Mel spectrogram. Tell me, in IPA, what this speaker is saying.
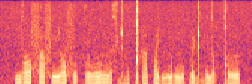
j ɔ f ɑ f ɲ ɔ f u k u l u ŋ ʌ x ɖʱ ə ǃʰ ɑ p ɑ j ŋ͡m ə ŋ͡m ʊ p ə ɖʱ u j ɔ ǃ ʊ

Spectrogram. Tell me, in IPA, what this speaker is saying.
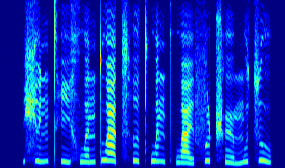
ɕ y˧˥ n t̪ʰ i˨˩ x w ə˧˥ n t̪ w ä˥˧ t͡sʰ ɹ̩˥˧ t̪ʰ w ə˥˩ n pʰ w a˨˩ ɪ̯ f u˥ ʈ͡ʂʰ ɻ̩˨˩ m u˥˧ t͡s u˥˩

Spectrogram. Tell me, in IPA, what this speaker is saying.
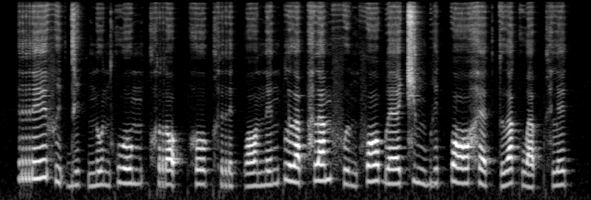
r eː˥˩ f i˨˩ ʔ d iː˨˩ k̚ n u˩˦ n k w o˧ m kʰ r ɔ˨˩ ʔ pʰ oː˧ kʰ r e˨˩ k̚ w ɔː˧ n e˦˥ n p l ɯ˧ a̯ pʰ l a˥˩ m f ɯ˩˦ ŋ f ɔː˥˩ b ɛː˦˥ t͡ɕ ɯ˧ ŋ b i˦˥ t̚ p ɔː˦˥ h ɛː˨˩ k̚ t ɯ˥˩ a̯ k w a˨˩ p̚ kʰ l e˦˥ k̚

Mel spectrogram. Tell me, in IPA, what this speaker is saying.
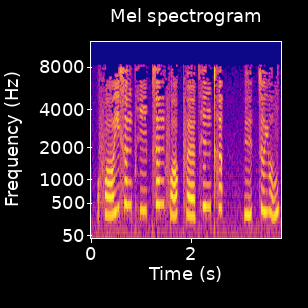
f ɔː˨˥ j s ɐ˥ ŋ pʰ iː˧ p̚ s ɐ˥ n f ɔː˨˥ p̚ f œː˨ t̪ʰ ɪ˥ ŋ kʰ ɐ˥ p̚ | yː˨˥ k̚ s ɵ˧ ɥ o˨˥ w

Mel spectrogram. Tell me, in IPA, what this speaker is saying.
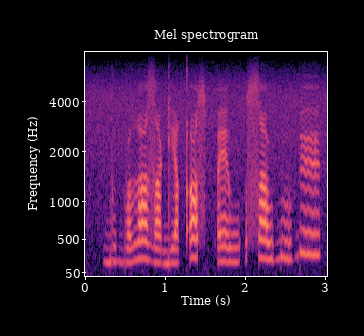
ɡ u˩ b ʊ˩ ðˤ ɛ˧ zˤ e˩ ɡ e˩ qʼ ɒ˥ sˤ pʼ ɛ˧ w | sˤ e˧ w ɠ u˧ ɠ ø˥

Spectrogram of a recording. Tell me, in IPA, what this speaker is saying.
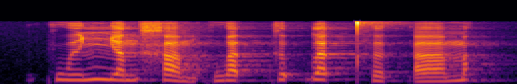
k w ɨ˨˦ ɲ a˨˦ n x a˧˩ m k w a˦˥ t̚ k ə˦˥ p̚ l a˦˥ t̚ t̪ʰ əː˨˩ k̚ ʔ a˨˦ m

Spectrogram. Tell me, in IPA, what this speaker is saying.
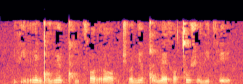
fʲ ḛ˦˨ r ẽ˦˨ ɡ͡ǃ ɤ˨ vʲ ɔ̃˦˨ ǃʰ i˨ t͡sʰ ɔ˦˨ r ɔ˦˨ | t͡ʃʰ ɤ˨ mʲ ɔ˦˨ ǃ o̰˨ m ɛ˨ x ɔ˨ ǀ u˦˨ ʃ o̰˨ vʲ ɛ˨ t͡sʰ ḛ˦˨

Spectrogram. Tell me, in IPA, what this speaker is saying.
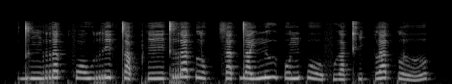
d ɯ˧ ŋ r a˥˩ t̚ f ɔː˧ w r e˥˩ ʔ t a˨˩ p̚ k eː˧ t r a˥˩ t̚ l o˨˩ k̚ s a˦˥ t̚ d a˦˥ j n ɯː˥˩ ʔ o˦˥ n p oː˨˩ f ɯ˧ a̯ kʰ i˨˩ t̚ p l a˥˩ t̚ p l ɤː˩˦

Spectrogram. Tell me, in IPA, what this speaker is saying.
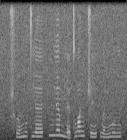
ʈ͡ʂʰ ɤ˨˦ m u˦ t̪ j ɛ˦ | m j ɛ˦ m j ɛ̰˨˩ t̪ w ɑ˦ ŋ ʈ͡ʂ e˨˦ ɪ̯ f w ə˨˦ n m ʊ˦ ŋ

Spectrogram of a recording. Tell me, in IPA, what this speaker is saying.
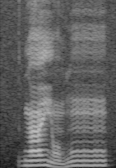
ɡ æ̃ː˥ j õ˩ b ũː˥

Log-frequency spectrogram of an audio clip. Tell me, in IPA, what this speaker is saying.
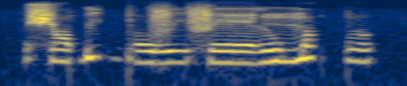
ʃ ɔ˨ ɓ i˦ ɡ͡b o˨ v i˨ f eː˨ l ũ˨ m ɔ˦ k͡p ʊ˦

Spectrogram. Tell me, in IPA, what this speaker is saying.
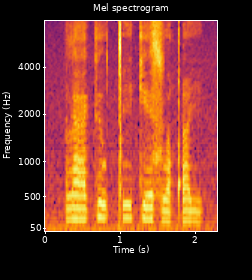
l æ˧ kʲ u˥˧ ǀ i˧ kʲ e˧ s u˧˩ qʼ i˧˩

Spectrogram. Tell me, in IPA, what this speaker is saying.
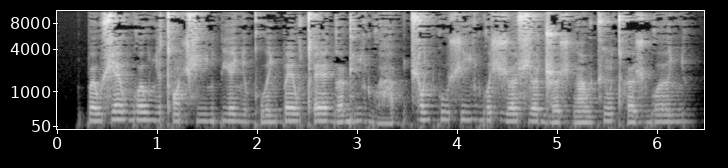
p œ˨ w ɕ ɛː˦ w ɡʷ œː˦ w ʎ ə˧ tʼ ɔ̃˨ ʃ ɕ iː˨ ʎ pʲ ɛː˧ ʎ ɛ˨ kʷʼ ɛː˨ ʎ p ɛː˦ w tʼ ɛː˦ ɡ œ˨˦ ɡ iː˦ ʎ ɡʷ a̤˨ | t͡ɕ ɔ˦ ʎ k u˦ ʃ i˦ ʎ ɡʷ ɛ˦ ʃ ʒ œ˧ ɕ əː˧ ɖ͡ʐ œ˨ ʃ ɡ ã˨ w t͡ɕ ũ˦ tʰ œ˧ ʃ ɡʷ əː˦ ʎ

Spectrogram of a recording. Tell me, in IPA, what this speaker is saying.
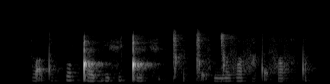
p l ə̰ tˤ ə̤ b p o ǃ ɛ bʲ e fʲ e ǃ i s fʲ ə̰ b ǀʰ ə ǀ ḛ s ŋ͡ǀ o z ɨ sˤ ə̤ t ə̰ s ɪ sˤ i̤ tˤ

